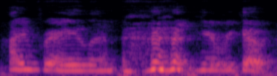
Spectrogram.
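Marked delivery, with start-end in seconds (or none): none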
